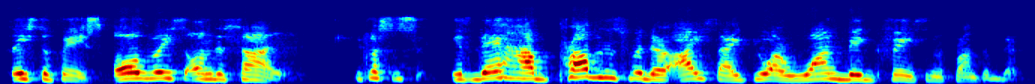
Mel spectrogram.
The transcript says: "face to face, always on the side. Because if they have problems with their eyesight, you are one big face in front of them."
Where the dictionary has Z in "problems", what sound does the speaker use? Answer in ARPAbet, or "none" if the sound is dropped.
S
